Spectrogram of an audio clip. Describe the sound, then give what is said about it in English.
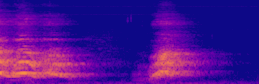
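A border collie barks twice: a loud, drawn-out first bark, a short gap, then a second, shorter bark, with no talk around them. “Well, I think you just got a sample of a greeting from my dog, Charlie Brown. He's a border collie, and I guess he wanted to be part of the podcast as well.”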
